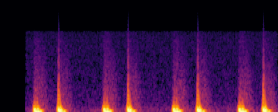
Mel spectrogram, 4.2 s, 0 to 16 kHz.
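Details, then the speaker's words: Normal S1 heard at the base with the stethoscope diaphragm during a cardiovascular assessment: regular lub-dub at about 58 a minute, the first sound softer than the second. "S1 is caused by closure of the AV valves. It is loudest at the apex and sounds like this. At the base, S1 sounds like"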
